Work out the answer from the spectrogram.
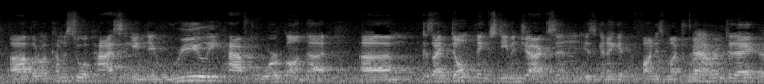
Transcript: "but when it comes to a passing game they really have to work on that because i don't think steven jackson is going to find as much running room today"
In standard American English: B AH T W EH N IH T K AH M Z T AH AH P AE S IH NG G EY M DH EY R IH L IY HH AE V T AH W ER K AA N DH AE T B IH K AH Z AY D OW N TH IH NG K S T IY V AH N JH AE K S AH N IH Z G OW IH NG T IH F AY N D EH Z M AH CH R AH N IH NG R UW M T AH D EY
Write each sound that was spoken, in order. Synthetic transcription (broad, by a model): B AH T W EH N IH T K AH M Z T AH AH P AE S IH NG G EY M DH EY R IH L IY HH AE F T AH W ER K N DH AE T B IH K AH Z AY D OW N TH IH NG K S T IY V AH N JH AE K S AH N IH Z G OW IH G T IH F AY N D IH Z M AH CH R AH IH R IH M T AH D EY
